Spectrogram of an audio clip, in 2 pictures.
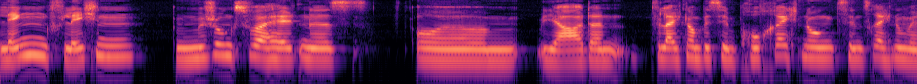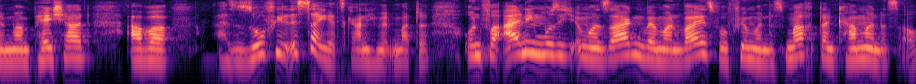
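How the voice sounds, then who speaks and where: Heard in a very clean recording with a silent background, a woman speaks in a plain, everyday voice of medium pitch at a moderate pace. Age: 30s. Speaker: social worker and master carpenter. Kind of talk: interview. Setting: studio.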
